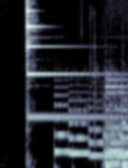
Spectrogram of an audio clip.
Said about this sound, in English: So I'm going to say something that I've never done, and if you have done it, you will ring your bell.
